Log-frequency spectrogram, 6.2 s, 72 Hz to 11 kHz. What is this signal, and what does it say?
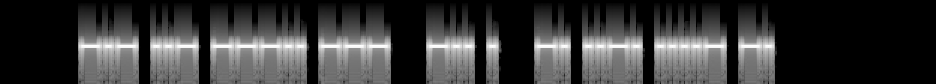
Morse code, heard as a keyed tone, about 30 wpm, 700 Hz. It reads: KU8O DE NF4N
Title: USA Callsign DE Callsign - 4 Characters - 30wpm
